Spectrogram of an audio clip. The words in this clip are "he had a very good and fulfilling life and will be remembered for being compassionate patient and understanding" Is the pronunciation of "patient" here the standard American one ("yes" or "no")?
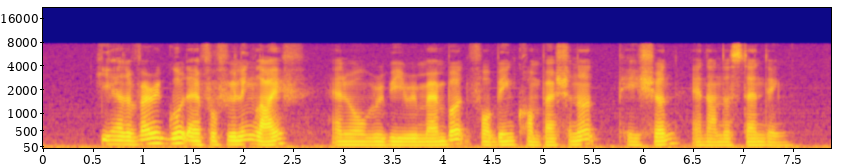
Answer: yes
